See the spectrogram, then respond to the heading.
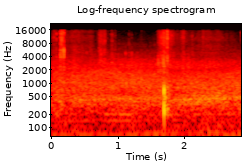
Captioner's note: impact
